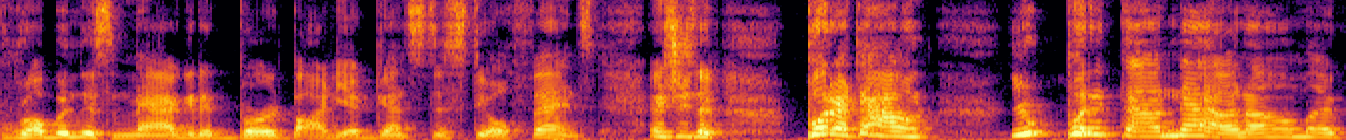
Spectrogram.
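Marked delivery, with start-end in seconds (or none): 4.0-6.2 higher, louder stern demand; angry order. Retold or imitated. Girlfriend ordering him to drop the bird, loud. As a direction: snap it like a furious girlfriend.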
